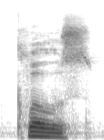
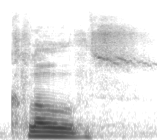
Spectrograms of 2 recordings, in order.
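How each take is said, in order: First: "Close" with no TH, just a Z ending; cheat pronunciation. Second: "Clothes" with a slight TH before the final sound; proper TH. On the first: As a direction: say clothes as "Close", skipping the TH. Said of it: "if you need to cheat". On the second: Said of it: "there's a slight T H". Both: Shown as a demonstration.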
